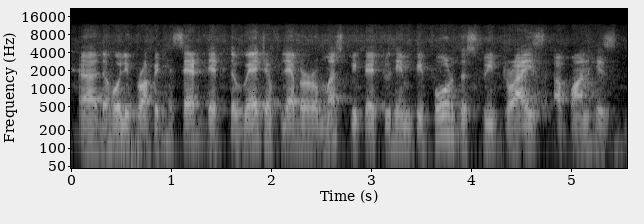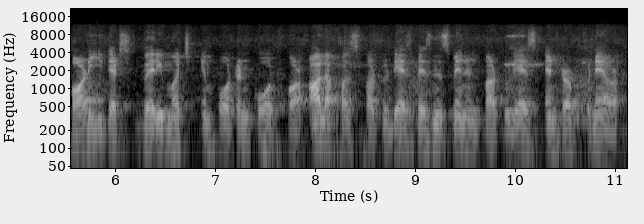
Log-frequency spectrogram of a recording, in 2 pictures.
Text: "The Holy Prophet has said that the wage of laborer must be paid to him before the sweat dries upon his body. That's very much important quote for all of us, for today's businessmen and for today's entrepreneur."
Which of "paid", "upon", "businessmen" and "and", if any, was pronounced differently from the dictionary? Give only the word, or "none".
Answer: paid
